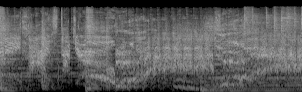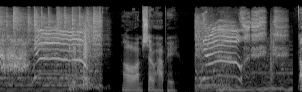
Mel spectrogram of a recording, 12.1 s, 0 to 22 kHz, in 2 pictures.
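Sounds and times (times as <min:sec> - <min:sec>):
cartoon character mocking laugh: 0:02.3 - 0:06.8.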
